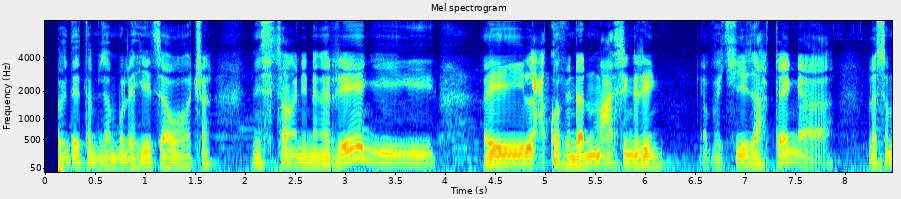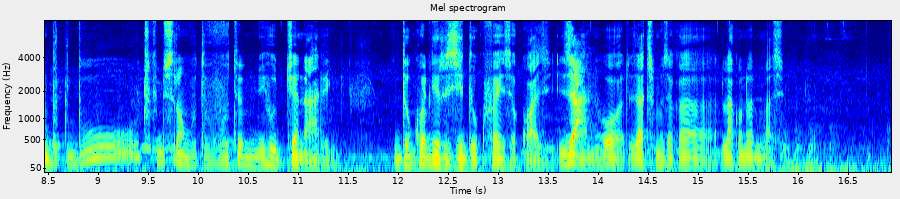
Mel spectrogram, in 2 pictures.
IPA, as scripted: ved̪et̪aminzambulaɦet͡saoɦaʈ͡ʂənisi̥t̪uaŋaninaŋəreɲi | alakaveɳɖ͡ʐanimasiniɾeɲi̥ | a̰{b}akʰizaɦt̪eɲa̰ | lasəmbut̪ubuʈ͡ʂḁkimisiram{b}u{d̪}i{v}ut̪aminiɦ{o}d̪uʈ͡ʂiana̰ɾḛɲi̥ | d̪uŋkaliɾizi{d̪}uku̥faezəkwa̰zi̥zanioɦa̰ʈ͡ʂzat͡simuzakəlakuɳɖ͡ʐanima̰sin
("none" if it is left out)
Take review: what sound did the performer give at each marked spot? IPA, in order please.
v, v, t̪, v, u, d̪

